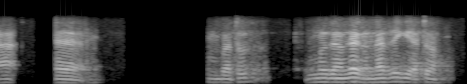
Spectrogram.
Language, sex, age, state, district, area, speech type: Bodo, male, 18-30, Assam, Kokrajhar, rural, conversation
